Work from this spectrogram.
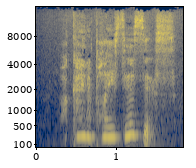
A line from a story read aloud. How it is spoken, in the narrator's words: Coralie whispered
